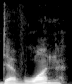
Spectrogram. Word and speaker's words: Devuan: Yeah, so the folks that forked it are calling it Devuan, Devuan, which according to the information they publicized on it, it's not Devuan, as you might think. It's actually supposed to be pronounced Devuan.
